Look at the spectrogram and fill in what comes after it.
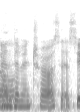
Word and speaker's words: endometriosis: Endo? – Endometriosis. You can do endo.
